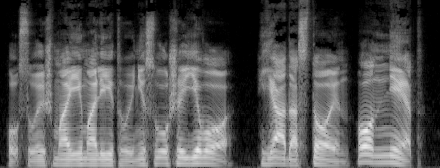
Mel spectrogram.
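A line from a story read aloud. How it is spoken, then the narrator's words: Gnome roaring. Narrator (Russian): Гном взревел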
